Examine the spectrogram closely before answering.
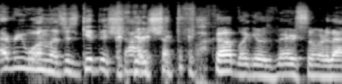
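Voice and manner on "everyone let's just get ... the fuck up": mock, high, loud, screaming-style yell. Describing a movie agent who acts like a producer: imitating someone screaming.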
